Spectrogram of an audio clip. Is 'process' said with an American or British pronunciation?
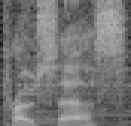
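British. It is said with a British pronunciation. "not process"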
